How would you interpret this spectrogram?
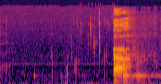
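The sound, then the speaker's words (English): Quiet mouth noises of someone sipping and swallowing kefir milk from a container, a few soft wet clicks and gulps, followed by a sudden loud voiced exhale, like a satisfied 'ahh'. “But before I do, I'm going to take a sip of the not at all sponsored on this show, kefir milk.”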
